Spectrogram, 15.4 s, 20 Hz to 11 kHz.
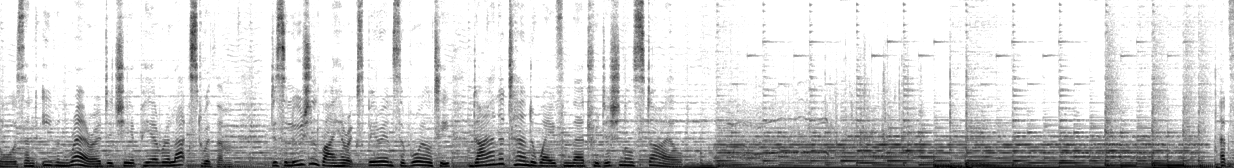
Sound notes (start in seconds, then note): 8.9 audience applauding; 11.9 gentle music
